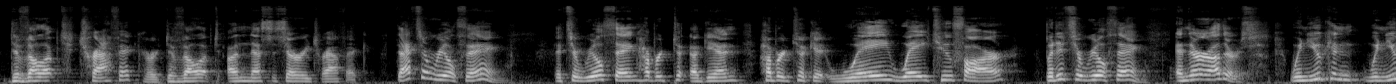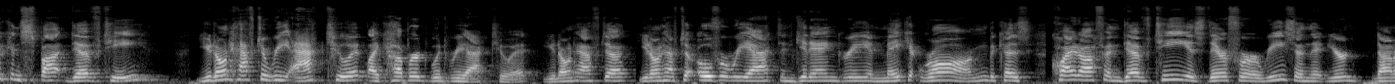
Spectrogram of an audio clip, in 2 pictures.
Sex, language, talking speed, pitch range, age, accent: male, English, 175 wpm, 155-195 Hz, 50-69, American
